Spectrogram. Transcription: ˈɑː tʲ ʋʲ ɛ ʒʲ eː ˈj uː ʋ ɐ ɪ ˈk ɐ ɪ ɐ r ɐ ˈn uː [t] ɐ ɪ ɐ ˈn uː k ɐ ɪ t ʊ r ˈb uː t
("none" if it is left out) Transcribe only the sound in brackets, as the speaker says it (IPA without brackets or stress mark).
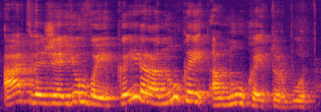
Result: k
